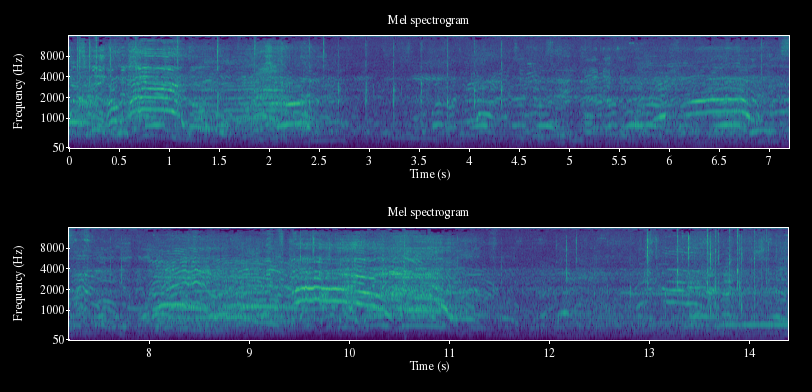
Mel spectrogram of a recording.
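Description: A crowd of spectators shouts and cheers outdoors at a distance.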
